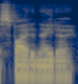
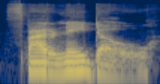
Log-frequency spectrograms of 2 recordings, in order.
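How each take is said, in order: First: It is said in the speaker's ordinary accent. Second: It is said in a put-on Southern US accent.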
